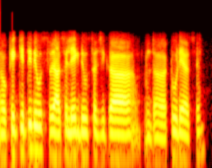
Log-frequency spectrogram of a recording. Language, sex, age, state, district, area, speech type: Marathi, male, 18-30, Maharashtra, Ahmednagar, urban, conversation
